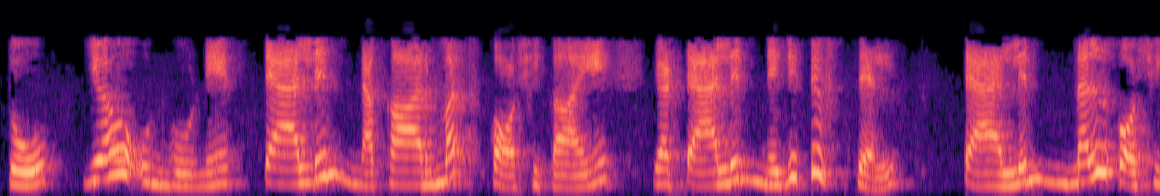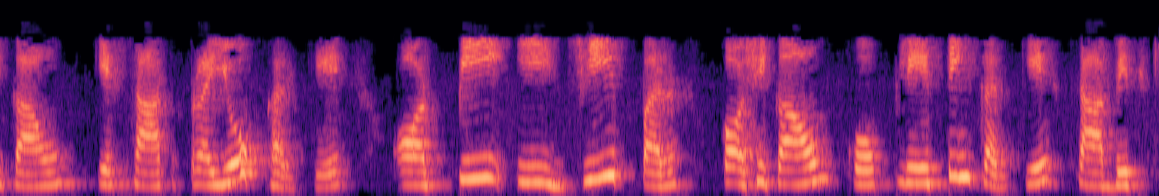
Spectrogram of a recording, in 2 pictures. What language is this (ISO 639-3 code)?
hin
